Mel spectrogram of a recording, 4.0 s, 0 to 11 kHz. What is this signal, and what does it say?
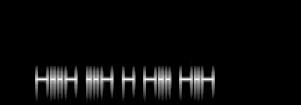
Morse code, heard as a keyed tone, about 25 wpm, 700 Hz. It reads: XUTDK
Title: Code Groups - 5 Letters - 25wpm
